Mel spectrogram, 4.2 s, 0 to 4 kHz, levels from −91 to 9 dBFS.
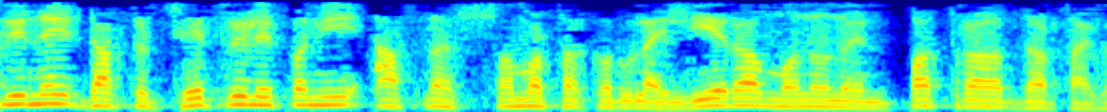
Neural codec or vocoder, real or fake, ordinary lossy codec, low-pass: none; real; MP3, 24 kbps; 3.6 kHz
